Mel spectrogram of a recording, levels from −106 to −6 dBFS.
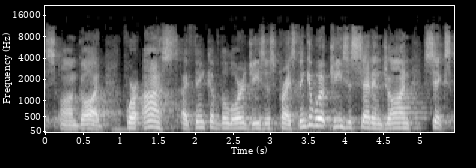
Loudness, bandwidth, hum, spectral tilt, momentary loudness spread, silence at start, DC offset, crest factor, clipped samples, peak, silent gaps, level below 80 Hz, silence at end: -22 LUFS; 12 kHz; none; -4 dB/octave; 9 LU; 0 s; under 0.1%; 18 dB; under 0.1%; -4 dBFS; none; -68 dBFS; 0.05 s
